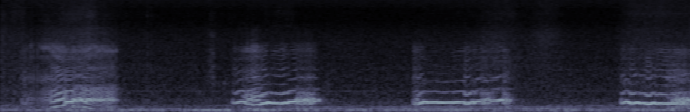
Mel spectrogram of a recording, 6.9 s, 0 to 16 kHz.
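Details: Sleeping pet cat: rhythmic, wavering snores with each breath, about 30 breaths a minute; snoring while simply asleep.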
